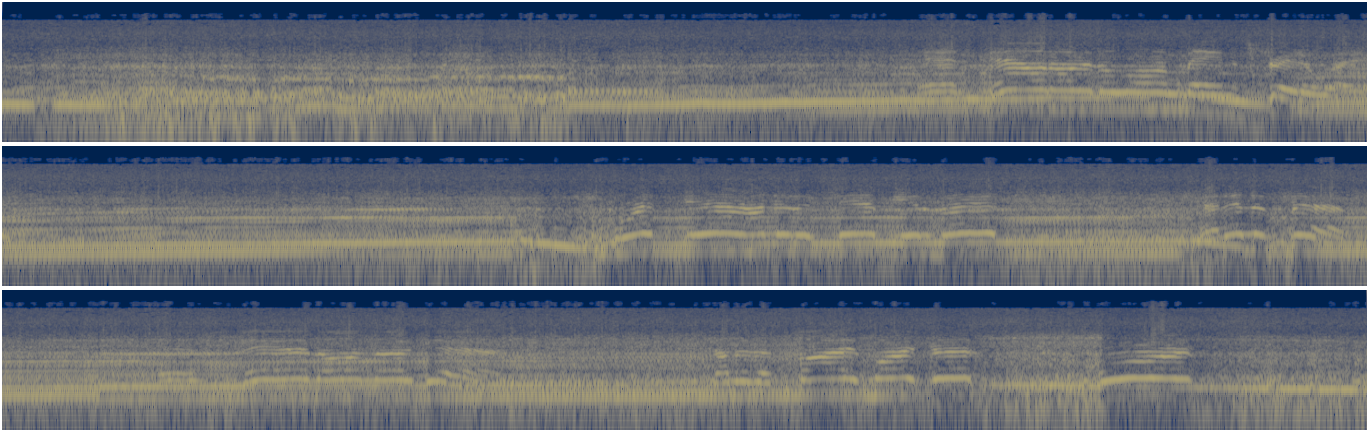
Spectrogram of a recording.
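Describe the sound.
Race car engine driven hard on a track through decreasing-radius corners, loud and continuous, its revs climbing steadily and then dropping sharply at several gear changes before climbing again.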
